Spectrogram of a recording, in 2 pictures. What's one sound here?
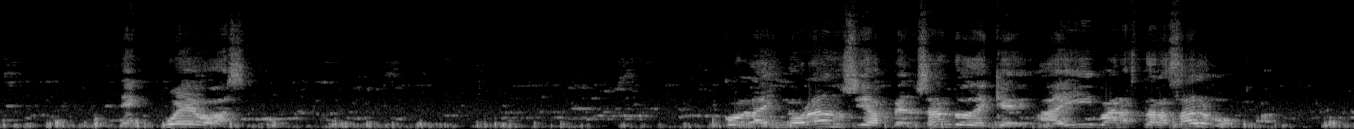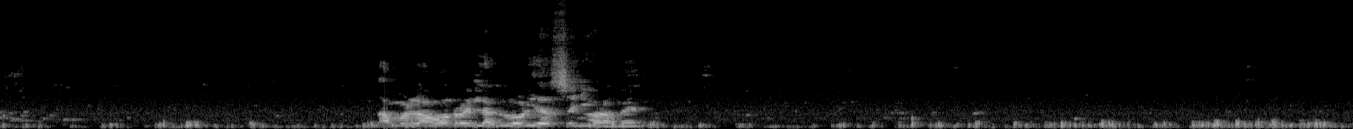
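A middle-aged man speaks close to a microphone, with animation, at times raising his voice.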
